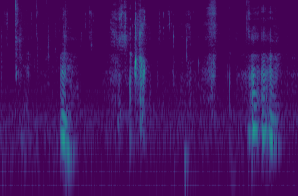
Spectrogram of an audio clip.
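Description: Close-up chewing and mouth sounds of someone eating boiled crawfish, with scattered small clicks and crunches. Brief hummed "mm" sounds of enjoyment come about a second in and again near the end.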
